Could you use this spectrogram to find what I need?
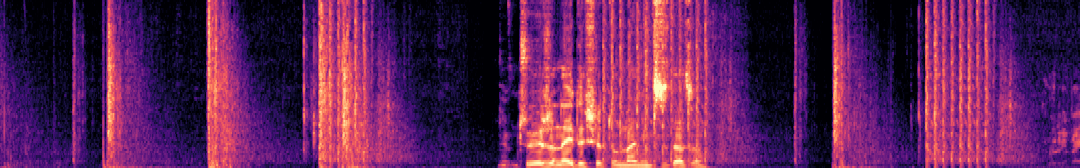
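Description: Rifle shots crack loudly and echo away, one after another.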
